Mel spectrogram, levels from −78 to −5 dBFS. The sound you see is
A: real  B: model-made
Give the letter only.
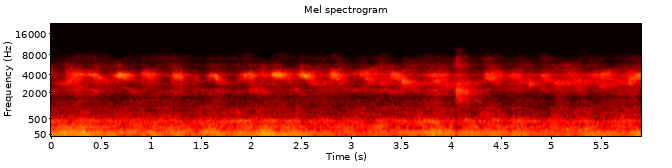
B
